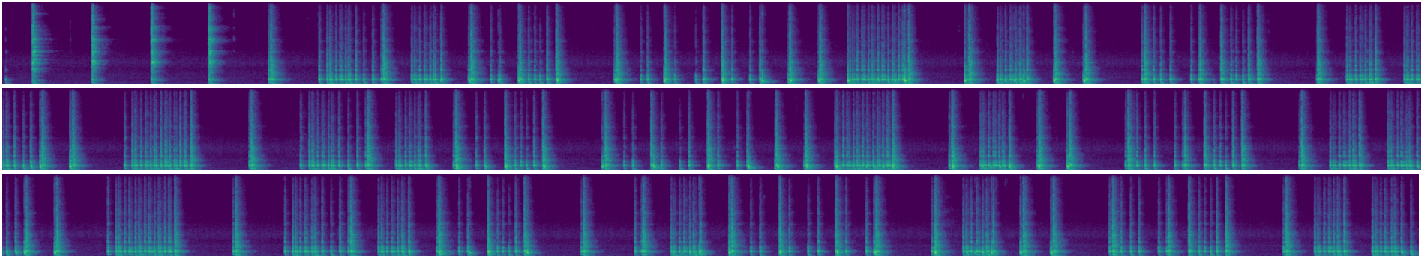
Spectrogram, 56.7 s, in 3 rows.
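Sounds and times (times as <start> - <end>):
tenor snare drum: 0.0 - 7.6, 8.2 - 12.3, 12.9 - 17.0, 17.6 - 21.6, 22.2 - 26.4, 27.0 - 31.0, 31.6 - 40.4, 41.0 - 45.0, 45.6 - 49.7, 50.3 - 54.4, 55.0 - 56.7.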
